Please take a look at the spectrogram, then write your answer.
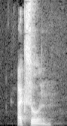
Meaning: plural of axone
- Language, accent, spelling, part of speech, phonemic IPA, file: French, France, axones, noun, /ak.son/, LL-Q150 (fra)-axones.wav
